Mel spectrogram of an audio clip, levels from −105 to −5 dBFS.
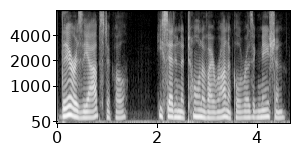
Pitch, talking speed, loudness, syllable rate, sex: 170 Hz, 155 wpm, -18 LUFS, 5.3 syllables/s, female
